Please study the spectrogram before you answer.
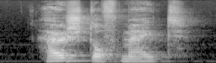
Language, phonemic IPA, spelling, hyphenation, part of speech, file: Dutch, /ˈɦœy̯.stɔfˌmɛi̯t/, huisstofmijt, huis‧stof‧mijt, noun, Nl-huisstofmijt.ogg
- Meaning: house dust mite, dust mite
